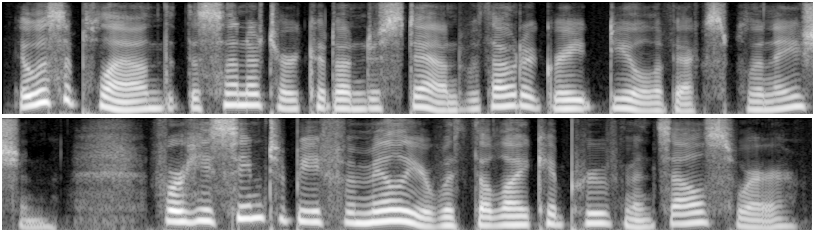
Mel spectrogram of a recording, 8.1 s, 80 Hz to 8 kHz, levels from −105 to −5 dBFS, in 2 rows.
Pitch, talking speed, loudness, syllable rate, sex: 195 Hz, 190 wpm, -18 LUFS, 5.7 syllables/s, female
